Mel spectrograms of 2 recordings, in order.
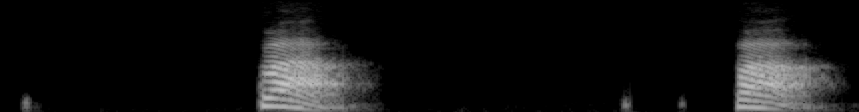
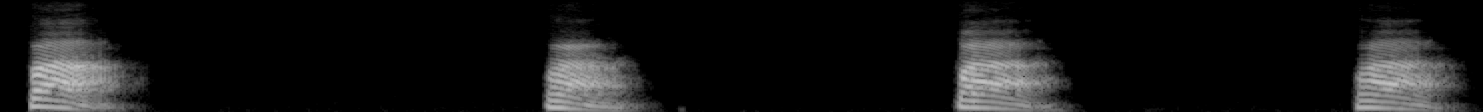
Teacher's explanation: সামনের উপরের দাঁত, নিচের ঠোঁটের পেট, বাতাস চালু, মুখে হাসি ভরে।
